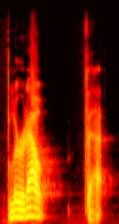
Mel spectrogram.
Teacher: The T in out is a stop T because the next sound is a consonant. · The TH in that is a consonant, so the T in out is pronounced as a stop T.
